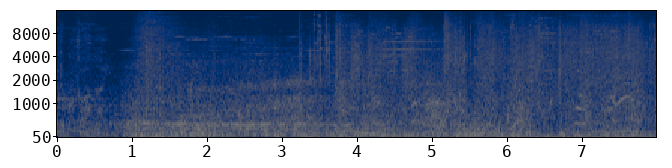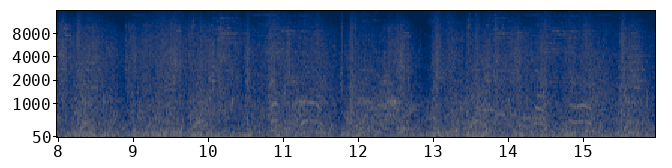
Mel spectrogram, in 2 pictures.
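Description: Rapid blows and magical blasts crash and burst in a fast fight.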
